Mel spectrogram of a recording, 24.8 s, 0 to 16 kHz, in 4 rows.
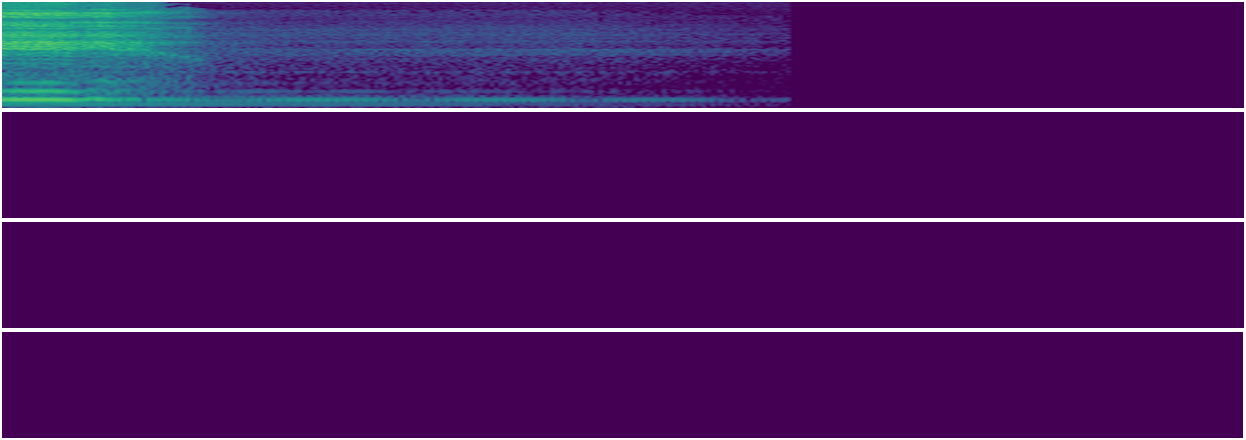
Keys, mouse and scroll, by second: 1.9-2.6 typing, 11.8 ctrl+d, 13.1-14.4 typing.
